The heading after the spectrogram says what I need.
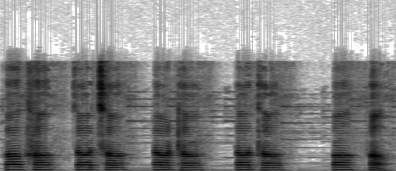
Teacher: कठोर वर्णात नाद नसतो, त्यामुळे हवेत कंपने निर्माण होत नाहीत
